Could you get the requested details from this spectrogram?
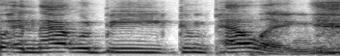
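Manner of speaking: ordinary talk, nothing marked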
